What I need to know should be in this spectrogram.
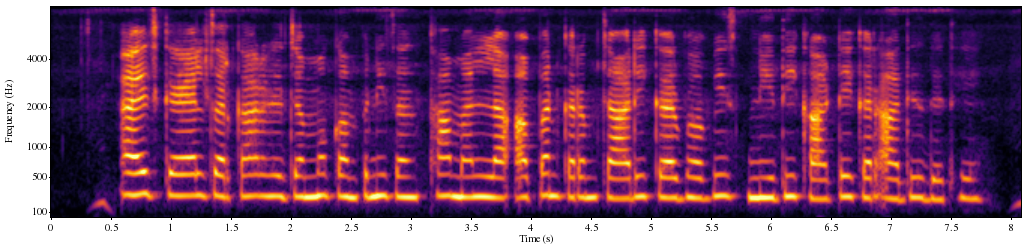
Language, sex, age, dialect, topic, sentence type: Chhattisgarhi, female, 18-24, Northern/Bhandar, banking, statement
